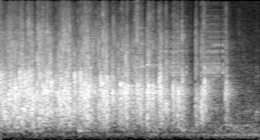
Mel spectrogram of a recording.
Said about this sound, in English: But please give a warm introduction, a warm applause for Shirin Heskel from the National Union.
